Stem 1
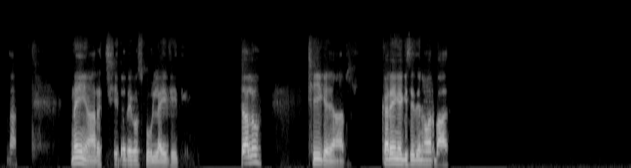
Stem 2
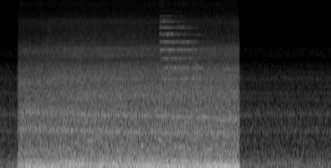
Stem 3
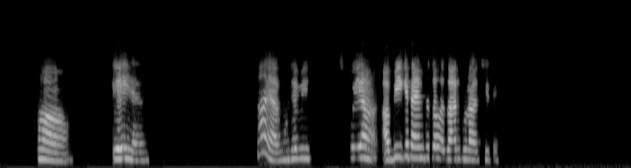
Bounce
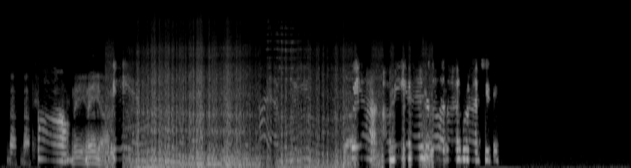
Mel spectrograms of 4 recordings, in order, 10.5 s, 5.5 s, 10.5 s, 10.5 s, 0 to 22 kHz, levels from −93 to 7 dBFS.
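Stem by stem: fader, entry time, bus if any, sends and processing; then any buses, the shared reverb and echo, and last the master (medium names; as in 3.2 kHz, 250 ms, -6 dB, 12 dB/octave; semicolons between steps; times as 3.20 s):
-5.5 dB, 0.00 s, no send, echo send -3.5 dB, compression 3:1, threshold -32 dBFS, peak gain reduction 12.5 dB; static phaser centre 2.7 kHz, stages 4; auto duck -11 dB, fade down 0.95 s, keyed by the third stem
+1.0 dB, 1.75 s, no send, no echo send, peaking EQ 260 Hz +8.5 dB 1.3 oct
+1.0 dB, 0.00 s, no send, no echo send, gate with hold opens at -45 dBFS; high-pass 110 Hz 6 dB/octave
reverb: none
echo: delay 227 ms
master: compressor with a negative ratio -34 dBFS, ratio -0.5; flange 0.39 Hz, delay 4.4 ms, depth 5.8 ms, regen +36%; wow and flutter 22 cents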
